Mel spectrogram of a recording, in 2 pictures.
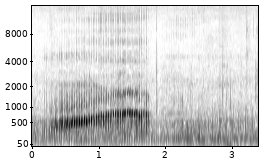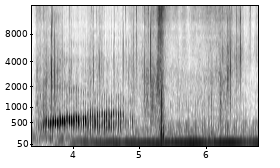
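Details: A pet cat purrs while gripping with a little paw. Two long humming tonal surges with faint overtones are separated by a quieter stretch, then a steady low rumble and a sharp click near the end.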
